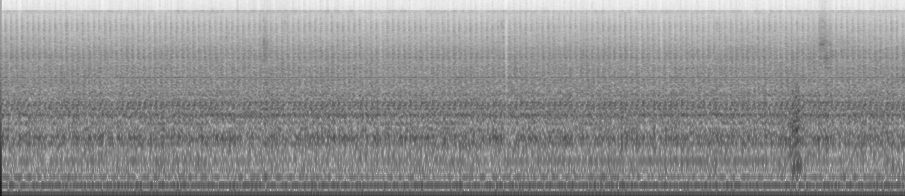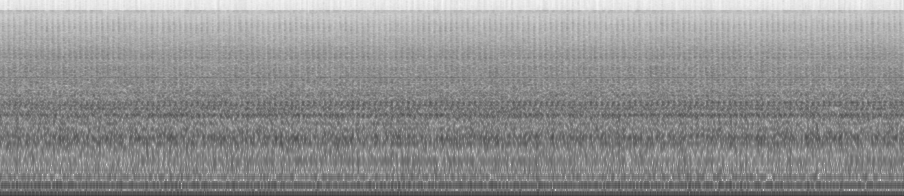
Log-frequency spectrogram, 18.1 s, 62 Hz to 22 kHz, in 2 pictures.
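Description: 8mm film projector running with a steady mechanical clatter.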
